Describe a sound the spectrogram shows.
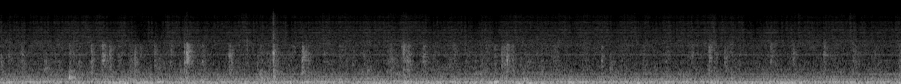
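A commercial tumble dryer rumbles and hums as it runs.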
